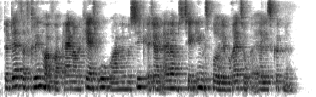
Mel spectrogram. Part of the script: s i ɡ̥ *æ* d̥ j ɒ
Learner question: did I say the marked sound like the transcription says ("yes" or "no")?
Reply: yes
